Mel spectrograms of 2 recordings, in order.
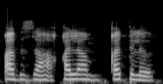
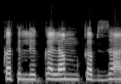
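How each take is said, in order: First: कब्जा, कलम, कत्ल with throaty q; the right way, q from the throat; correct q sound. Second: कत्ल, कलम, कब्जा said with a plain front k; कत्ल कलम कब्जा with plain k sound; wrong plain k. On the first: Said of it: "का से पढ़ जाते हैं". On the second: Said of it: "ये गलत है". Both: Shown as a demonstration.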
